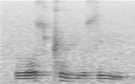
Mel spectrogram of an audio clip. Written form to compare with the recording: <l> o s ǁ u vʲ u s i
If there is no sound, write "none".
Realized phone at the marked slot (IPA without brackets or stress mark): l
